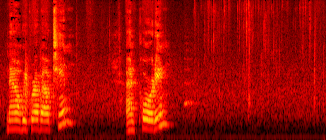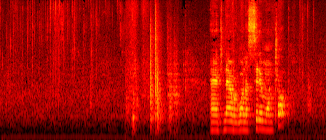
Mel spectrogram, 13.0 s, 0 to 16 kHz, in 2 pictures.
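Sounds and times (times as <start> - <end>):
custard pouring onto pastry: 3.8 - 9.5.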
